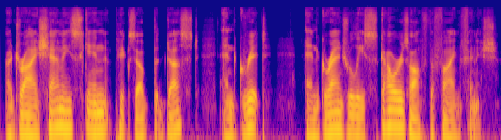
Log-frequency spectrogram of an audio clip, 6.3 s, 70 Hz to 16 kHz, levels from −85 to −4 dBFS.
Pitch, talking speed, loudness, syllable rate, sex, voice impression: 90 Hz, 165 wpm, -20 LUFS, 3.9 syllables/s, male, very masculine, very adult-like, middle-aged, very thick, slightly tensed, powerful, bright, slightly soft, muffled, fluent, very cool, very intellectual, very sincere, very calm, very mature, friendly, reassuring, very wild, slightly lively, kind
